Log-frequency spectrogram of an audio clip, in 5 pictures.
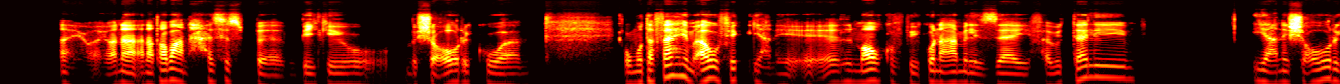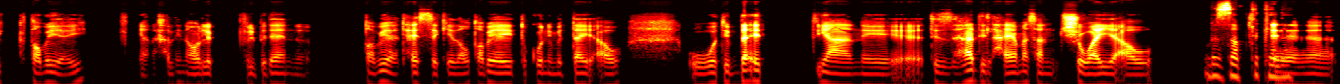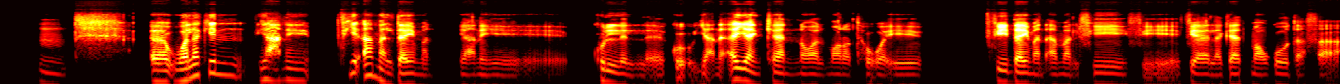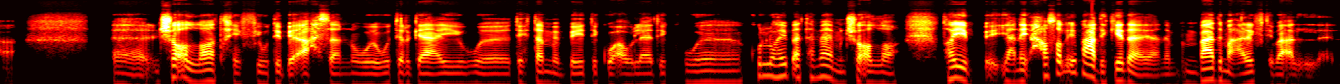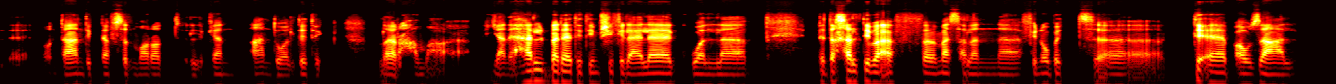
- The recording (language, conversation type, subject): Arabic, advice, إزاي بتتعامل مع المرض اللي بقاله معاك فترة ومع إحساسك إنك تايه ومش عارف هدفك في الحياة؟
- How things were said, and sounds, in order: tapping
